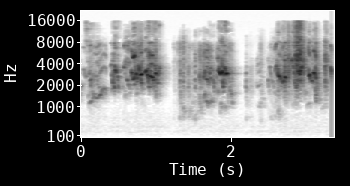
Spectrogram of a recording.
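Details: Cheerful pet budgerigars call in three distinct bursts of harsh, buzzy warbling with thin whistled notes, each roughly a second long with short breaks between.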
